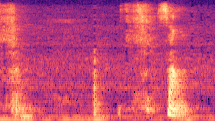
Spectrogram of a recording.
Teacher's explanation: So it's a F sound. There is no vibration. It means it's an unvoiced sound.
